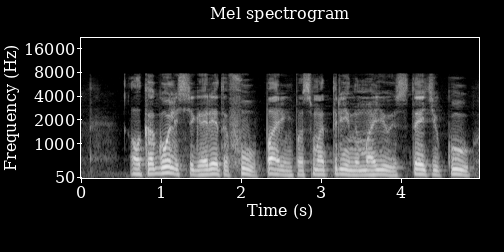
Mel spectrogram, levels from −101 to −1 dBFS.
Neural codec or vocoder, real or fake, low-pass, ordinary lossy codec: codec, 16 kHz, 16 kbps, FreqCodec, larger model; fake; none; none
